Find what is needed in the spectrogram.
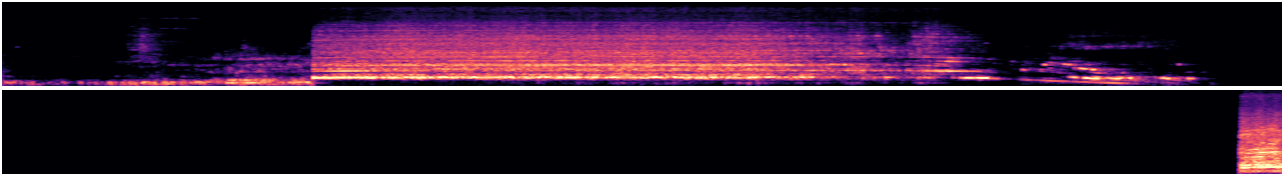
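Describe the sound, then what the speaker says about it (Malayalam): Mixer grinder blending mayonnaise ingredients with oil, a loud motor whir running about seven seconds, then spluttering to a stop, followed by long silence. "ഇനി ഇതിലേക്ക് നമുക്ക് ആവശ്യത്തിന് ഓയിൽ ഒഴിച്ചു കൊടുത്ത് വേണം ഇത് അടിച്ചെടുക്കാൻ."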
